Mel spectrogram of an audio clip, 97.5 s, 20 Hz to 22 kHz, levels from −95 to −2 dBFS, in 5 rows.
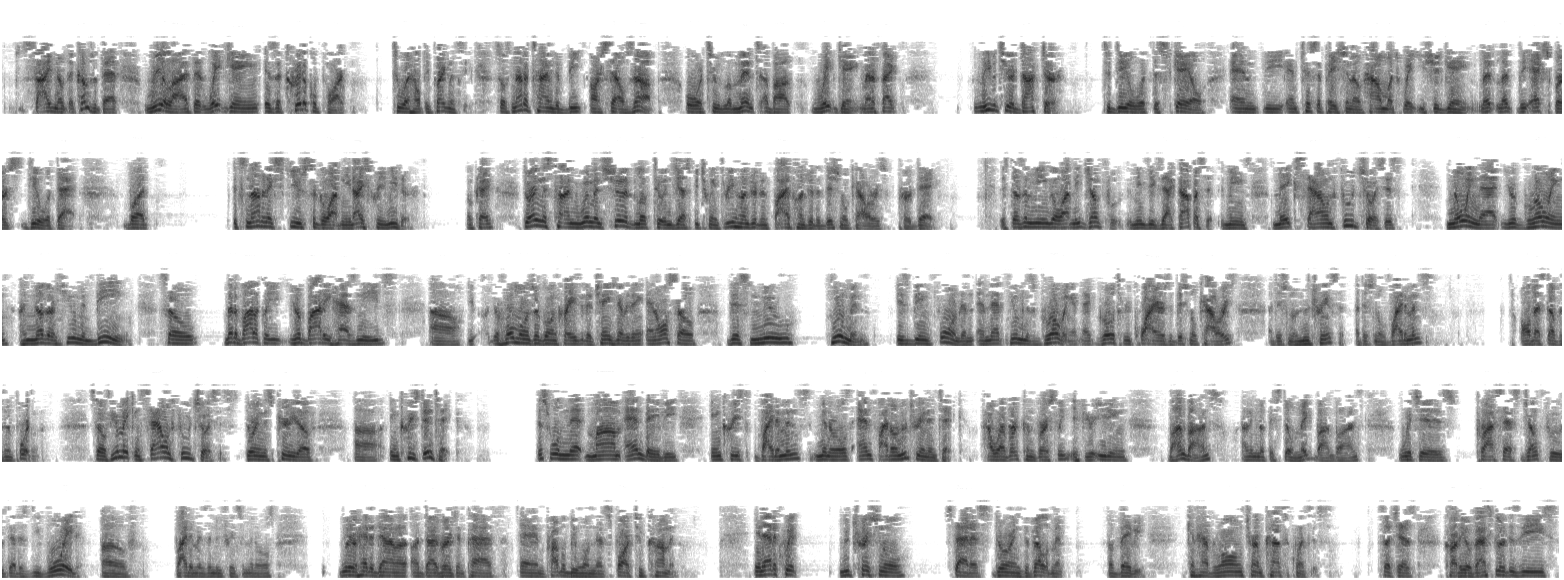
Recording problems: garbled, watery; badly; nothing above 5 kHz
distortion; slight; 10 dB below the speech

